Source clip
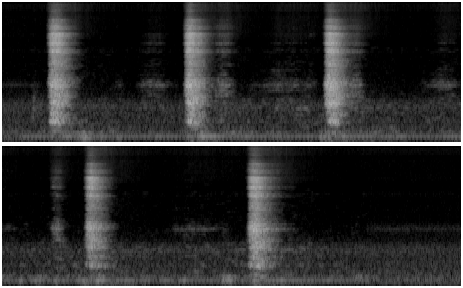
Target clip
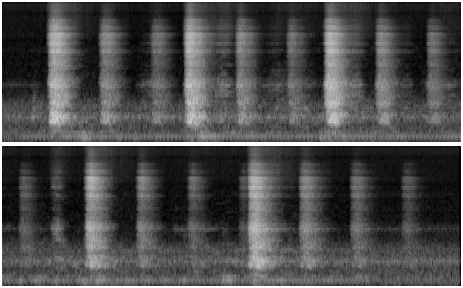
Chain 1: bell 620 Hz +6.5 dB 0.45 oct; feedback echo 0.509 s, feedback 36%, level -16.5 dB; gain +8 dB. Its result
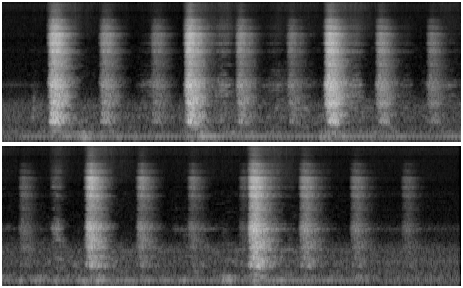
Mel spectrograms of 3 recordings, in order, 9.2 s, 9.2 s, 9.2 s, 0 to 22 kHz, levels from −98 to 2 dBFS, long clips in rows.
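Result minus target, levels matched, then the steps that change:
500 Hz band -5.5 dB
change: bell 620 Hz +16.5 dB 0.45 oct

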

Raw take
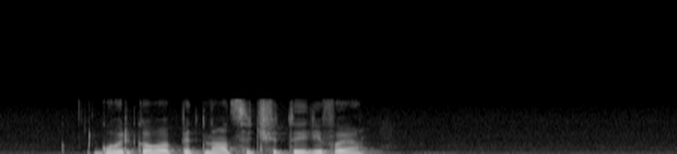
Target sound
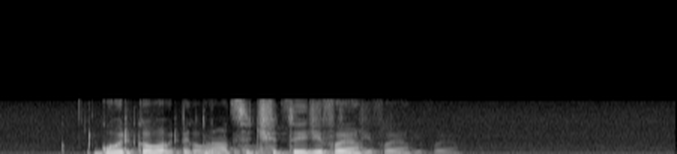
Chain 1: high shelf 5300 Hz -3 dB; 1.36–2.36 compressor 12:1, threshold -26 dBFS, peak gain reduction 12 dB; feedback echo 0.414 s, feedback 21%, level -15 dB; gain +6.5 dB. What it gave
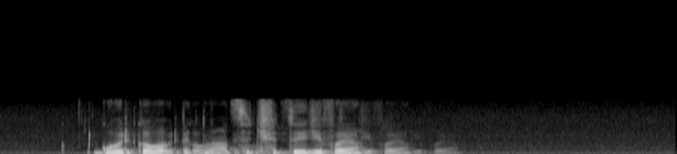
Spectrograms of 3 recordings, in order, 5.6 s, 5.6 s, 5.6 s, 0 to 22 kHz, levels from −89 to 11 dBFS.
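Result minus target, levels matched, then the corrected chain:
8000 Hz band -6.0 dB
high shelf 5300 Hz +8 dB; 1.36–2.36 compressor 12:1, threshold -26 dBFS, peak gain reduction 12 dB; feedback echo 0.414 s, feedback 21%, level -15 dB; gain +6.5 dB

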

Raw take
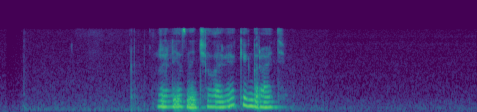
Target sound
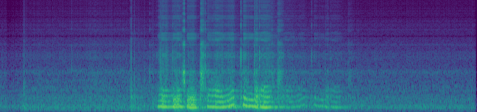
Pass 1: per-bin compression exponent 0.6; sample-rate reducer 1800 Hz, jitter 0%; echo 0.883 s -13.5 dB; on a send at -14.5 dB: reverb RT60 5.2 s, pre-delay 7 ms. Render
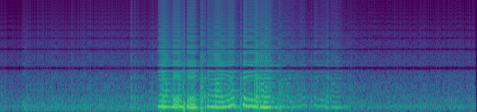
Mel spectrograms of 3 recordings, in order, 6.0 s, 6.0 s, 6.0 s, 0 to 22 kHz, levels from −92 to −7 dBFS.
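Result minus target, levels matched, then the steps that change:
sample-rate reducer: distortion +5 dB
change: sample-rate reducer 5800 Hz, jitter 0%

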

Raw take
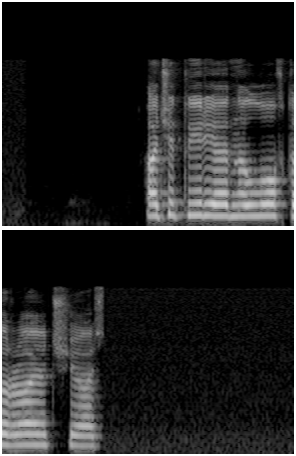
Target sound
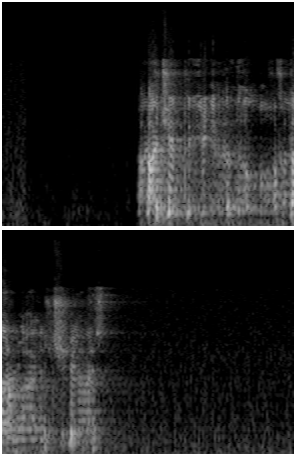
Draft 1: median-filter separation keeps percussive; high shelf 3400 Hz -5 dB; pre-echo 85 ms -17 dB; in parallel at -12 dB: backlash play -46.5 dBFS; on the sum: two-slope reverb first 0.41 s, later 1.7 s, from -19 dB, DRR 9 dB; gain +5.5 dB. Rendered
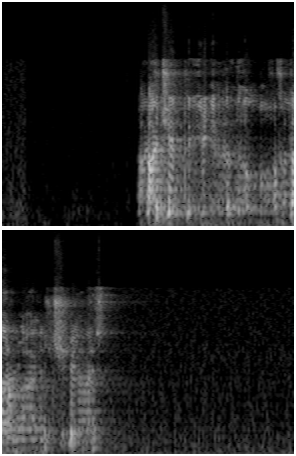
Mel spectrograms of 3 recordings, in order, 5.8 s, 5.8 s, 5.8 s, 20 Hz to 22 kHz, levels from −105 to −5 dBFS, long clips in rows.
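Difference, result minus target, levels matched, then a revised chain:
8000 Hz band +5.5 dB
median-filter separation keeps percussive; high shelf 3400 Hz -12.5 dB; pre-echo 85 ms -17 dB; in parallel at -12 dB: backlash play -46.5 dBFS; on the sum: two-slope reverb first 0.41 s, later 1.7 s, from -19 dB, DRR 9 dB; gain +5.5 dB

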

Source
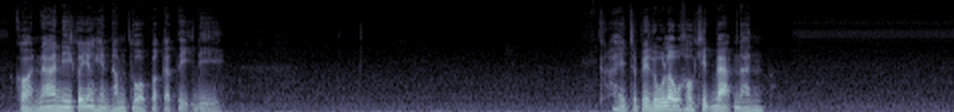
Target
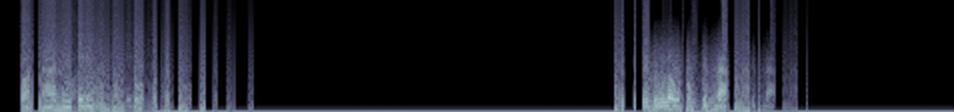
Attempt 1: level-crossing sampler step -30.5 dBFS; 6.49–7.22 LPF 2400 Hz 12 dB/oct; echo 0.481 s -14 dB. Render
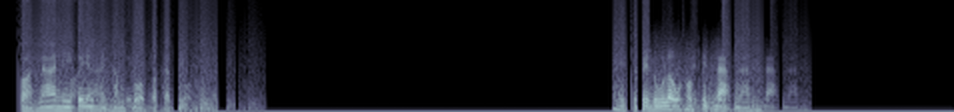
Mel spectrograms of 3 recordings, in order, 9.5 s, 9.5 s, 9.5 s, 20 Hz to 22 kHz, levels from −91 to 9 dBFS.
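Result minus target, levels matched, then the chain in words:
level-crossing sampler: distortion -9 dB
level-crossing sampler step -22 dBFS; 6.49–7.22 LPF 2400 Hz 12 dB/oct; echo 0.481 s -14 dB

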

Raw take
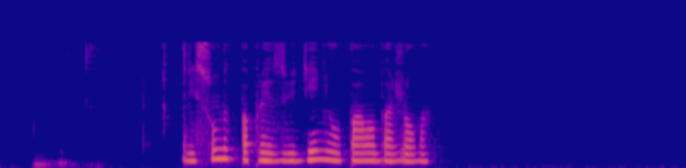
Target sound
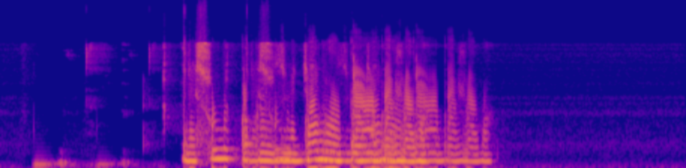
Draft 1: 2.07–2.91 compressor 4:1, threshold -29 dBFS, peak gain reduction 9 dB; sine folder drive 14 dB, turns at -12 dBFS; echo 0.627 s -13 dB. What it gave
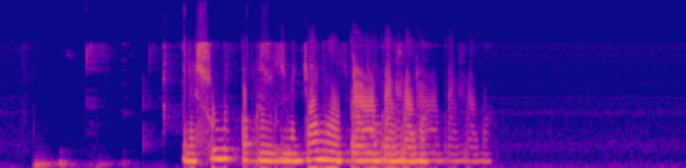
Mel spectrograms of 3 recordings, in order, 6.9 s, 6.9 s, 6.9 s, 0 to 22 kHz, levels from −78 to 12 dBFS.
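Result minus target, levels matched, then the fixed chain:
echo-to-direct -6.5 dB
2.07–2.91 compressor 4:1, threshold -29 dBFS, peak gain reduction 9 dB; sine folder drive 14 dB, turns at -12 dBFS; echo 0.627 s -6.5 dB

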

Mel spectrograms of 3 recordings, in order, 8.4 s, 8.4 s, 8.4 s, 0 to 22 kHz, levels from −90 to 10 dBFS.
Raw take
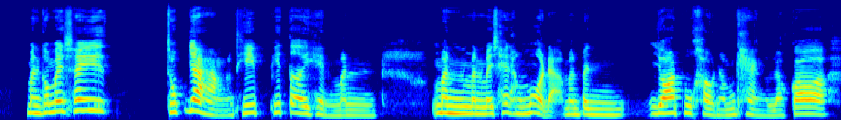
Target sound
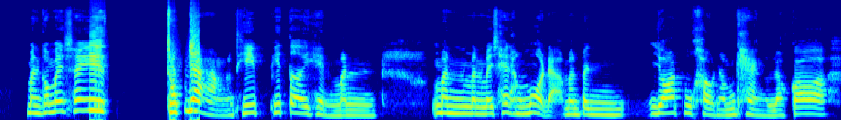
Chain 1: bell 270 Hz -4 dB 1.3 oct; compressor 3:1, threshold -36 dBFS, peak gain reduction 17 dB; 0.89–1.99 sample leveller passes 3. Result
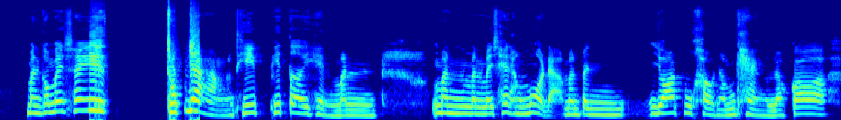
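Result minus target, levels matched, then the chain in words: compressor: peak gain reduction +4.5 dB
bell 270 Hz -4 dB 1.3 oct; compressor 3:1, threshold -29 dBFS, peak gain reduction 12.5 dB; 0.89–1.99 sample leveller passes 3

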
